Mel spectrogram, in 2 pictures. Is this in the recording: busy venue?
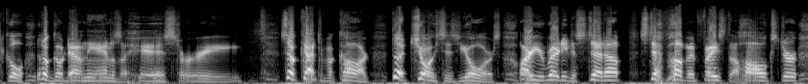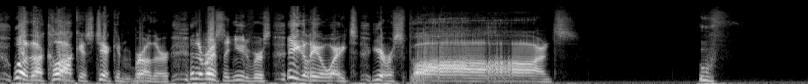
no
